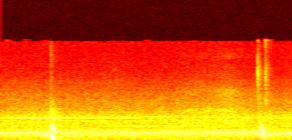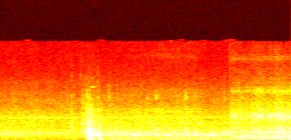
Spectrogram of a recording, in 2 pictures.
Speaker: You hear that chattering there. What you've got to do with when you're parting off is, if it starts to chatter like that, you got to change the speed or just feed it in harder.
